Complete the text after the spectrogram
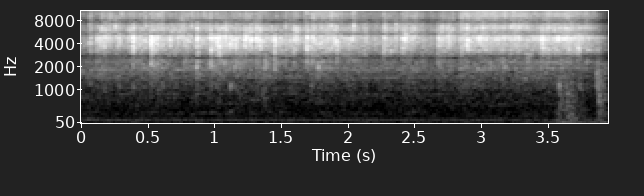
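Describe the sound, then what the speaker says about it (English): Water running and splashing over a pocket knife and sharpening stone, a steady hissing gush with faint dripping near the end. "I wet both the knife and the stone."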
